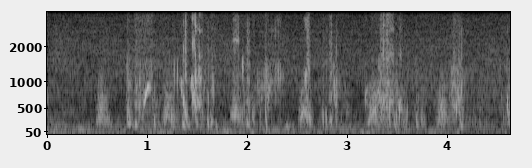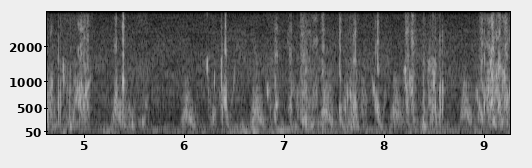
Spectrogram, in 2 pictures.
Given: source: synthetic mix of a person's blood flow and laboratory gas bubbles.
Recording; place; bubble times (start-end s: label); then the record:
Doppler ultrasound of blood flow; subclavian vein
0.00-0.03 s: bubbles
0.77-1.71 s: bubbles
1.83-2.38 s: bubbles
2.56-2.67 s: bubbles
2.71-3.04 s: bubbles
3.16-3.62 s: bubbles
3.67-3.82 s: bubbles
3.86-4.19 s: bubbles
4.52-5.08 s: bubbles
5.29-5.65 s: bubbles
6.18-6.53 s: bubbles
6.80-7.49 s: bubbles
7.54-8.03 s: bubbles
8.18-8.62 s: bubbles
8.90-9.27 s: bubbles
From the record:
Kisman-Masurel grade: 243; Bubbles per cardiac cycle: several, 3 to 8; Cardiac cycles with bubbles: 100%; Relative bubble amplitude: loud (0.450 to 0.775); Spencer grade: 3 (all of the cardiac periods contain showers or single bubble signals, but not dominating or overriding the cardiac motion signals); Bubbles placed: anywhere in the cardiac cycle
